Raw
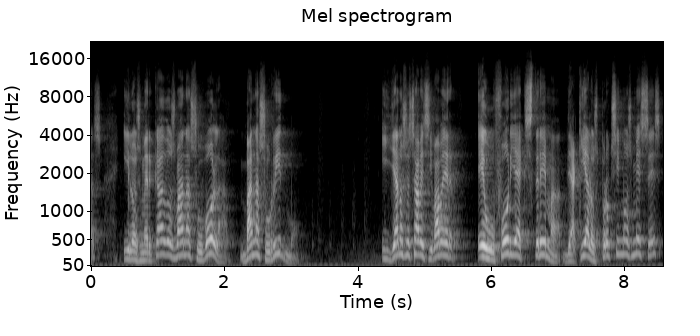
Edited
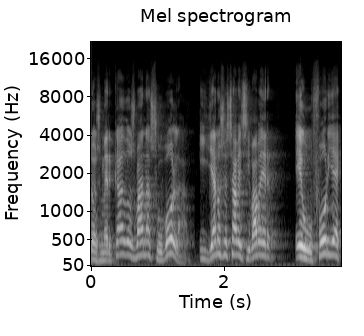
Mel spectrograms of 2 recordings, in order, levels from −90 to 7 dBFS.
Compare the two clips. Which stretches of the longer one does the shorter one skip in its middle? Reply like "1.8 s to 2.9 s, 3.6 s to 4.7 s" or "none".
2.1 s to 4.2 s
